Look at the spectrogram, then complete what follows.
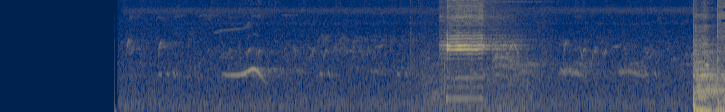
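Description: After a second and a half of silence, quiet outdoor ambience with birds chirping and calling, one louder call about five and a half seconds in, and a faint steady high-pitched tone. Background music starts near the end.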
